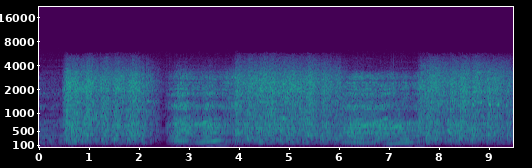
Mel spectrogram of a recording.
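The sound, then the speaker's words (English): A car engine revs loudly as the car is parked on a street in front of a home in California, its pitch climbing in a couple of surging bursts over a steady rumbling roar, with no one speaking. “There was a dim light on in my apartment, so I parked my car.”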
